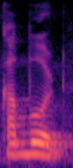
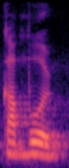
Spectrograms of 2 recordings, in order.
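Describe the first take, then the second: The two takes are said the same way.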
